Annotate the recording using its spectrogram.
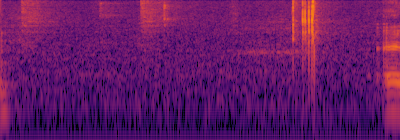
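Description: A single sharp click about one and a half seconds in, with a few faint rustles before it, as a marker is handled while being swapped for another.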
